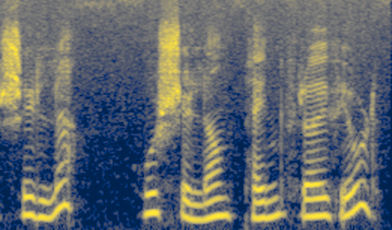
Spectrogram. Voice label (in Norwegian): "sjylle", Numedalsmål; Ho sjylla`n peng frå i fjoL.; Verb; Veggli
